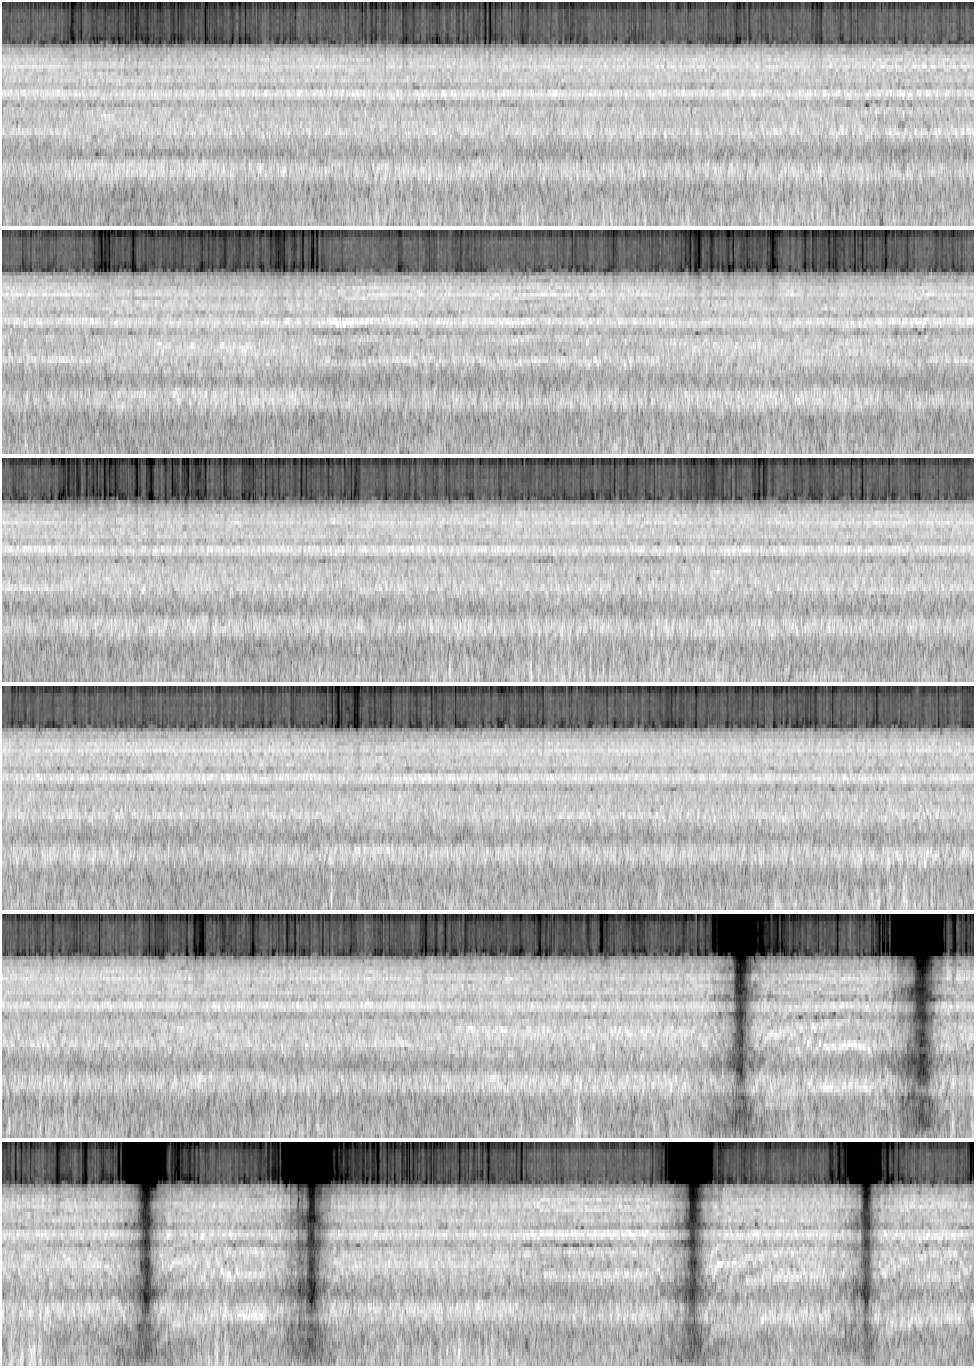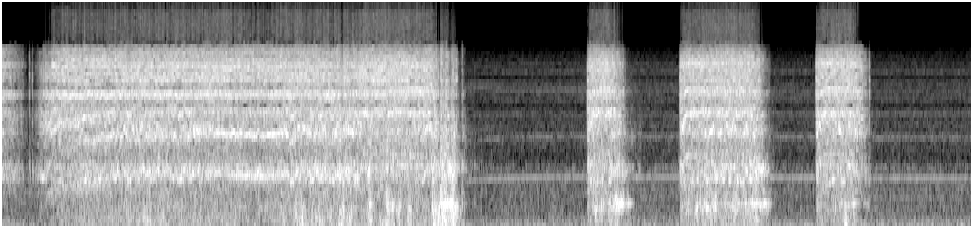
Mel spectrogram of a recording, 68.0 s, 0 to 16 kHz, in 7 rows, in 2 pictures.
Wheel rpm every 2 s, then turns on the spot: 230, 230, 230, 230, 230, 220, 230, 230, 220, 230, 230, 240, 230, 230, 230, 230, 230, 230, 230, 240, 230, 220, 160, 130, 140, 130, 210, 150, 130, 180, 240, 70, 100, 50.
none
